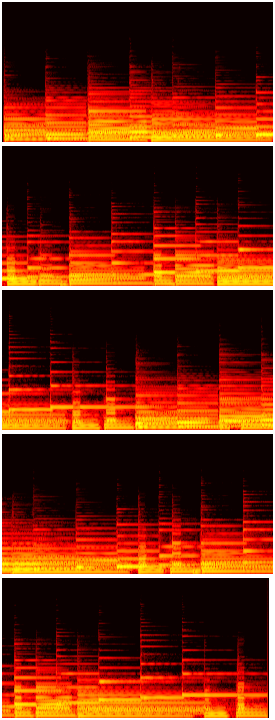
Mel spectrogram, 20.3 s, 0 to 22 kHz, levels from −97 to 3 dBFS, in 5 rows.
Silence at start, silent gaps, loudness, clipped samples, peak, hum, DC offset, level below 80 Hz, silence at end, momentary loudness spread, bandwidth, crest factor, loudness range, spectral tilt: 0 s; none; -28 LUFS; under 0.1%; -10 dBFS; none; under 0.1%; -36 dBFS; 0 s; 6 LU; 4.3 kHz; 16 dB; 2 LU; -12.5 dB/octave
